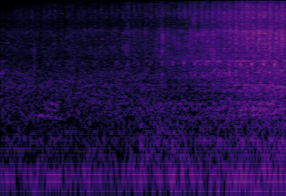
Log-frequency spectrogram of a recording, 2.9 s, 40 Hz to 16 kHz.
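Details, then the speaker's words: 1980 Ford Taunus 2.0 Coupe on LPG, carburetted, started easily. Low, steady idle thrum of about three and a half pulses a second, no coughing or stumbling; carb tune and diaphragm good, though it needs a little valve adjustment. "The carb tune is nice diaphragm is not bad The car would've coughed if the carb was untended It needs a little valve tune but understandable for a LPG car"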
